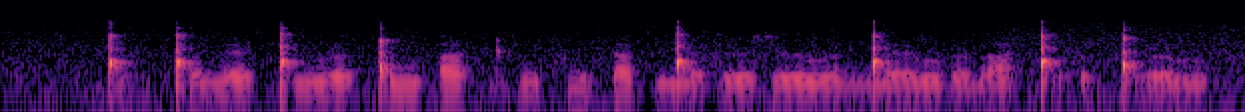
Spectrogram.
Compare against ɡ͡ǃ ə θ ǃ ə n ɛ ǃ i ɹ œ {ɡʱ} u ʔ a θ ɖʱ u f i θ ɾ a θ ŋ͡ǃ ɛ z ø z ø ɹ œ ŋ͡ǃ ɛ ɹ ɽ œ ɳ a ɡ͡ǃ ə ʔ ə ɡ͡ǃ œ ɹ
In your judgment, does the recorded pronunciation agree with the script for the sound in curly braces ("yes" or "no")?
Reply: no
